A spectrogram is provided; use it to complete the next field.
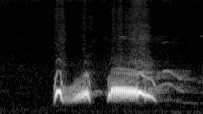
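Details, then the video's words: Lure call of a spotted dove for drawing in wild doves: one clean phrase, a brief sharp coo sliding upward, then a long, even coo tapering downward, in quiet surroundings. "tiếng chim cu gáy kích bổi nhanh nổi hiệu quả"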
